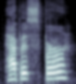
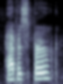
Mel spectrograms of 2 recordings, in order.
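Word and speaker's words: Habsburg: But also, if I've been saying it the wrong way for a long time, Habisburg, Habis, it's not a borough. Habisburg, Habisburg.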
